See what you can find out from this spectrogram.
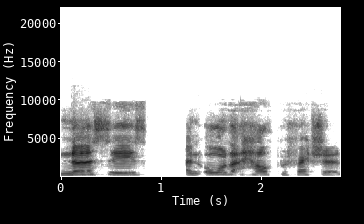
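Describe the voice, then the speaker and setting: With a British accent, a bright, sharp tone and an animated delivery, the voice moves at a fairly slow pace in a dry, close sound with no echo. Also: woman. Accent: UK. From Birmingham, England. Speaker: author and publishing coach. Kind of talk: motivational talk. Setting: virtual event with live chat.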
